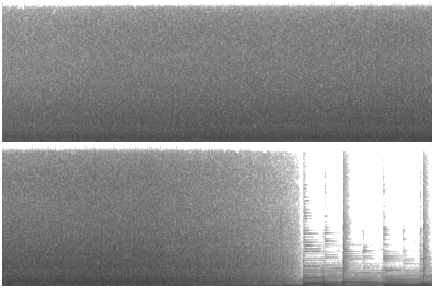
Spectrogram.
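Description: Small waterfall pouring onto rocks into a shallow pool: a loud, steady rush of water. Near the end it fades out and music with plucked notes comes in.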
